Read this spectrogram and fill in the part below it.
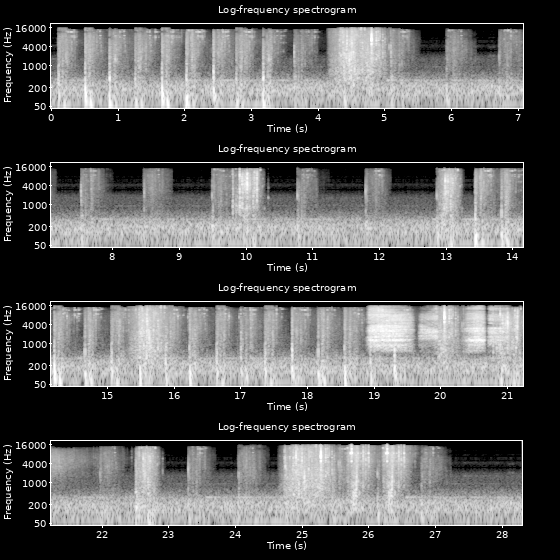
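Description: Footsteps crunch quickly over grass and gravel.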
